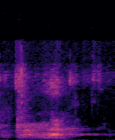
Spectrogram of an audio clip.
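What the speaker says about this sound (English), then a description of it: "the puppies over there barking and doing whatever the devil they doing" A puppy lets out a single short bark in a front yard, a brief, moderately close yip that fades quickly, with no talking.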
